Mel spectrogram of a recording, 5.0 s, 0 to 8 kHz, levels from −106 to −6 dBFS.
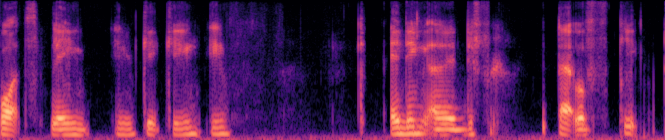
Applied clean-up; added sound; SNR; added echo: neural diffusion model UNIVERSE++.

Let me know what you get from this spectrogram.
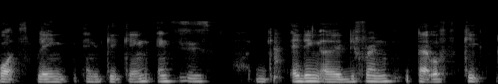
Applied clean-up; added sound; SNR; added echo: neural mask model Resemble Enhance denoiser.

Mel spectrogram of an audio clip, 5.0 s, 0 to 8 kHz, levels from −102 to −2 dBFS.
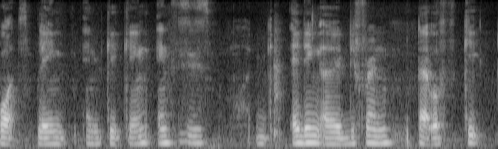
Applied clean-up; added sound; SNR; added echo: none; none; none; none.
